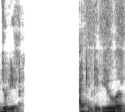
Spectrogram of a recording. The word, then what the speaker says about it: Juliet: So, J U L I E T as Shakespeare would have written it, V pronounce as Juliet.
